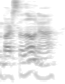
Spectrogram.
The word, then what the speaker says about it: Barcelona: I've even been corrected by people in Barcelona having a complete English conversation with them, but then they say, no, it's pronounced Barcelona. Okay, sure it is when I'm speaking Catalan.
